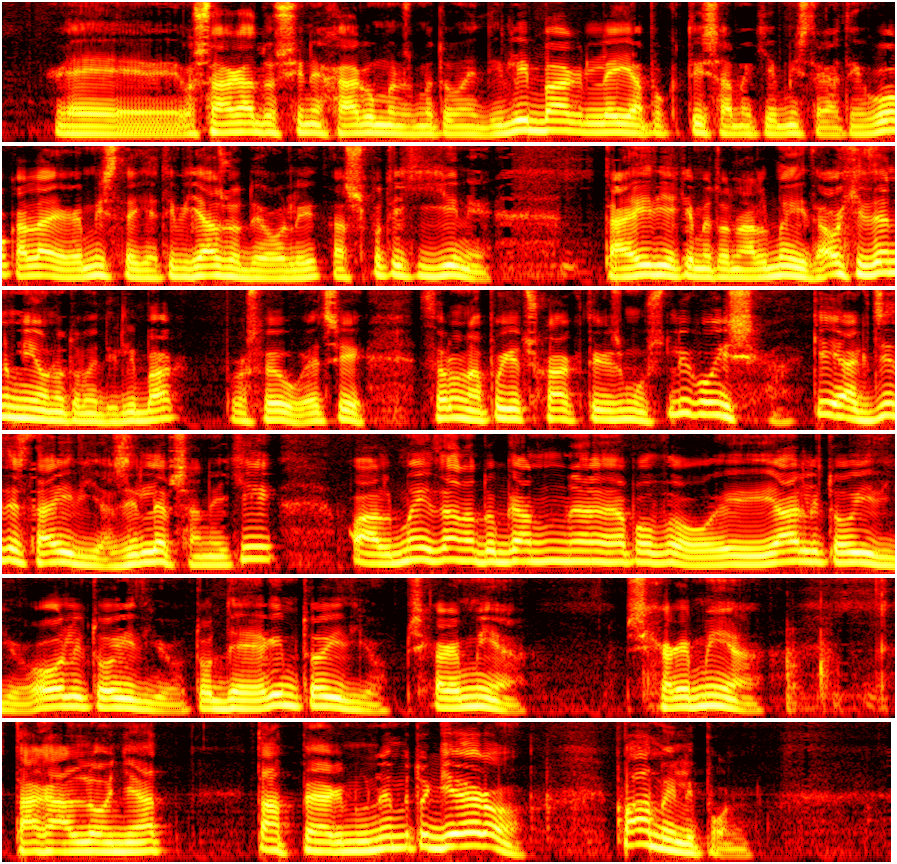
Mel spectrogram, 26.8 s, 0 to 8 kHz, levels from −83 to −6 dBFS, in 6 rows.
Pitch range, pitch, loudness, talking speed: 125-170 Hz, 150 Hz, -18 LUFS, 180 wpm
